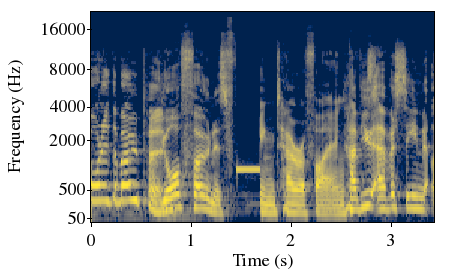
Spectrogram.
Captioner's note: beep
